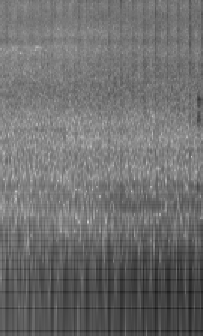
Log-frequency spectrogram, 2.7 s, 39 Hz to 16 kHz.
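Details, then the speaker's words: 1997 work truck V8 at idle, no codes stored: uneven, stumbling exhaust beat and a fuel smell from a dead cylinder; the scope found the number two injector pulsing but delivering no fuel, so it needs a new injector. "you can hear it out the exhaust and you can smell it there's definitely a dead cylinder so I'm going to get the oscilloscope on it and find out which cylinders misfire"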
